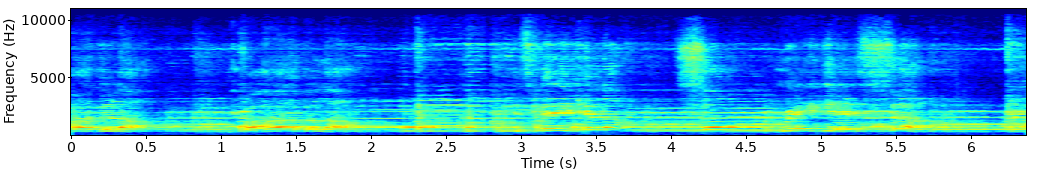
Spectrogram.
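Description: A man singing a reggae song while strumming an acoustic guitar, the melody rising and falling over steady chords. The recording is thin, with no bass.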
